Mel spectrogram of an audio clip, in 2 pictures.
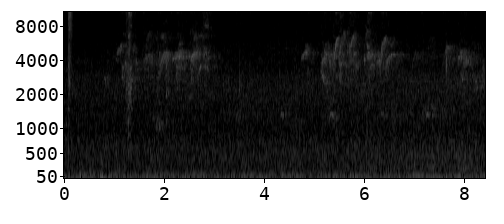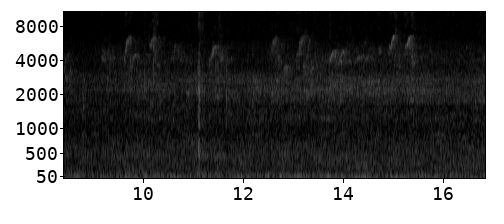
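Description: Small birds chirping repeatedly in short high calls over a steady low rumble, with a few sharp clicks.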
